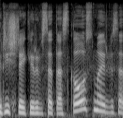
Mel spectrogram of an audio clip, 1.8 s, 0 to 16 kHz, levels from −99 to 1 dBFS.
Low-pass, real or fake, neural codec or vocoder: 14.4 kHz; real; none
